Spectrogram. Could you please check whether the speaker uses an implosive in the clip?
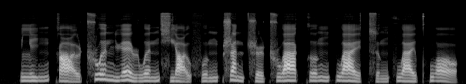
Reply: no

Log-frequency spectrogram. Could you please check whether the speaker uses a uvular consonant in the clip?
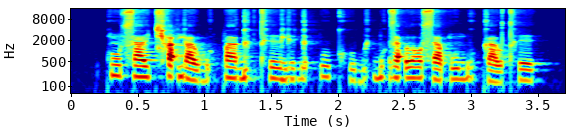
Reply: no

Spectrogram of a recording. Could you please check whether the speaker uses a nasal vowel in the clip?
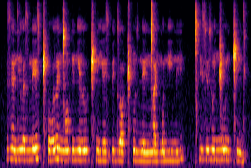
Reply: yes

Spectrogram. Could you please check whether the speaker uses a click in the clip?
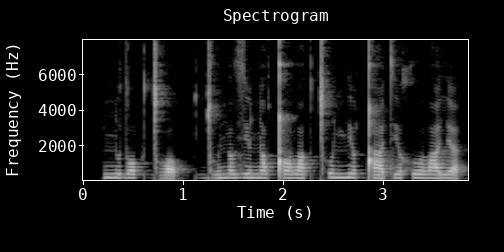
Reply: yes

